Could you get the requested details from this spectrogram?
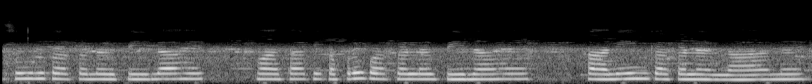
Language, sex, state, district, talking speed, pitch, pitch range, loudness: Hindi, female, Rajasthan, Bikaner, 125 wpm, 245 Hz, 235-250 Hz, -14 LUFS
